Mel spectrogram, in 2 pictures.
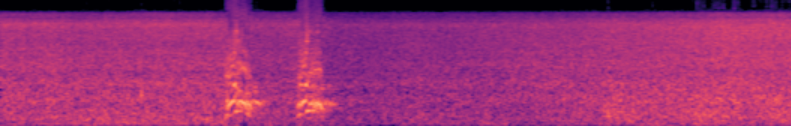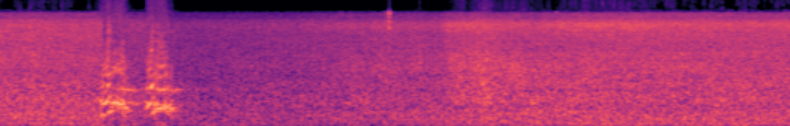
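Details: Pairs of quick dog barks, one double bark near two seconds and another near six, with a loud wash of surf-like hiss filling the gaps.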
